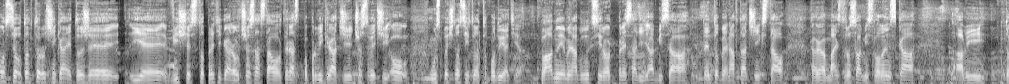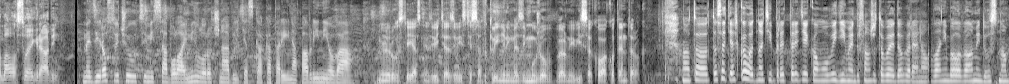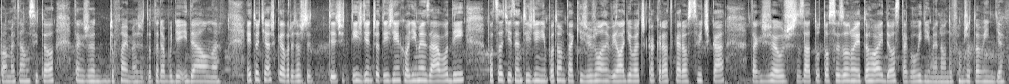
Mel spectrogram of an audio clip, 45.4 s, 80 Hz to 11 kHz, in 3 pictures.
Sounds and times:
Outside, urban or manmade: 0:00.0 - 0:45.4.

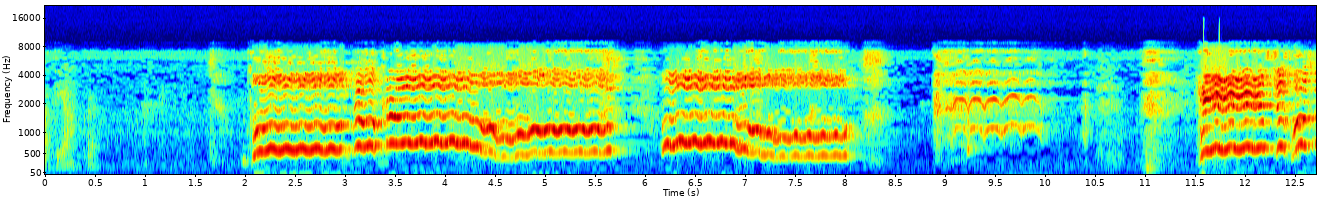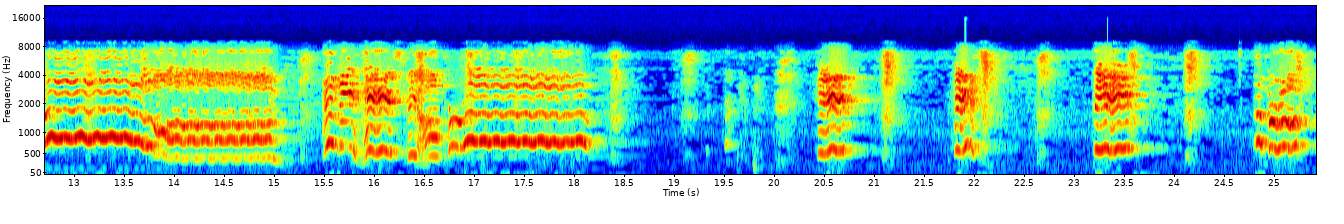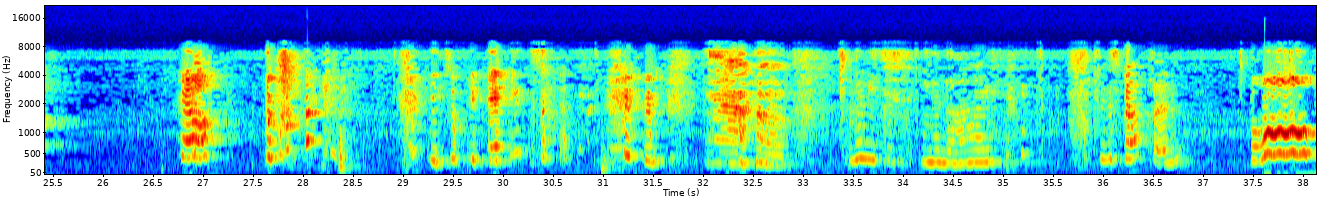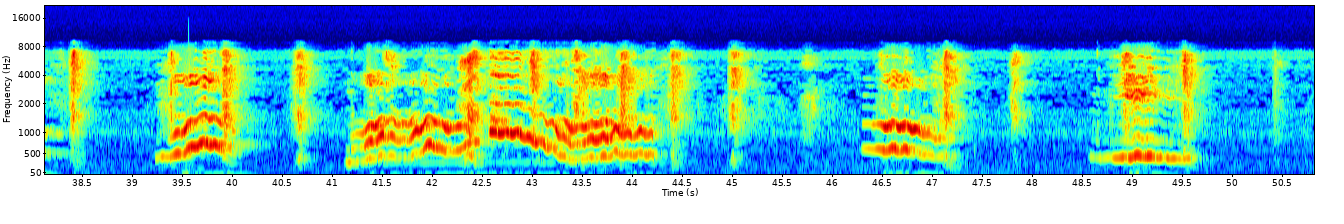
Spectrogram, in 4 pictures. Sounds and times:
Opera: 0:02.0 - 0:08.2, 0:11.5 - 0:18.4, 0:41.2 - 0:44.3, 0:46.3 - 0:47.4.

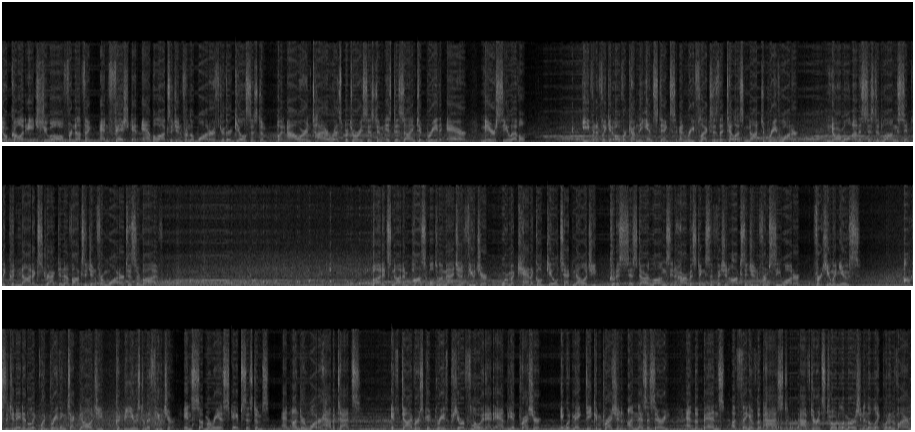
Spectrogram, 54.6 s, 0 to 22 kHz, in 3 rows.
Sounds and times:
Speech: 0:00.0 - 0:10.5, 0:11.6 - 0:21.8, 0:25.6 - 0:35.4, 0:36.3 - 0:43.6, 0:44.2 - 0:54.6
Music: 0:00.0 - 0:54.6.

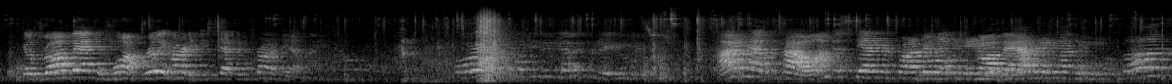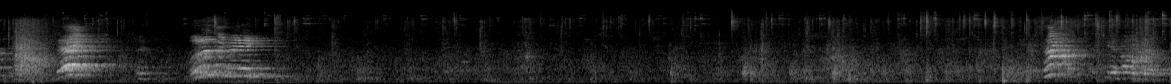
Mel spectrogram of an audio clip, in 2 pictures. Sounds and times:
Clip-clop: 0:00.0 - 0:23.4
Speech: 0:07.2 - 0:11.7.

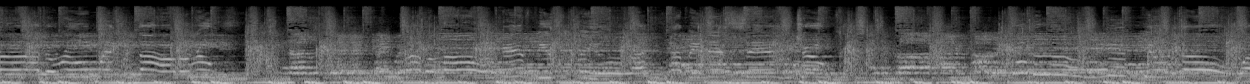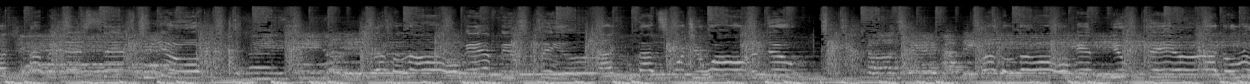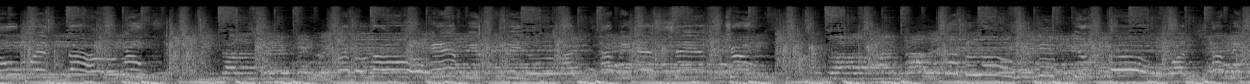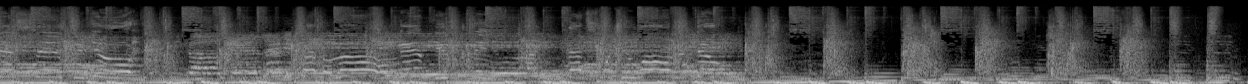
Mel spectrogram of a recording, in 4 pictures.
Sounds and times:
Gospel music: 0:00.0 - 0:49.9.

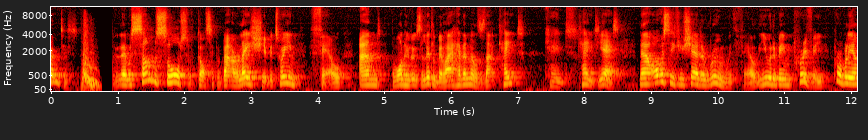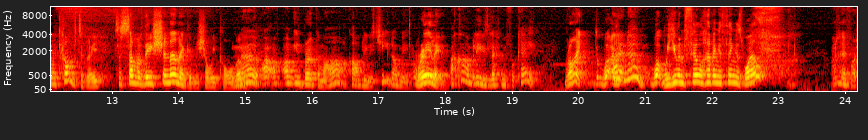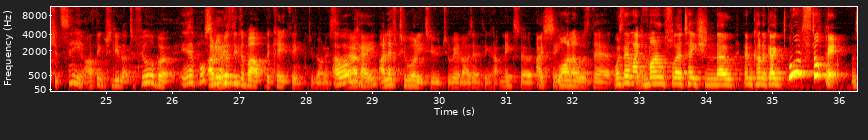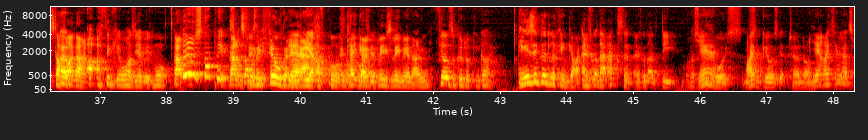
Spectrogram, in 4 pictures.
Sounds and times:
Speech: 0:00.0 - 0:00.4, 0:01.0 - 0:22.8, 0:23.8 - 0:48.3
Inside, small room: 0:00.0 - 0:48.3.

